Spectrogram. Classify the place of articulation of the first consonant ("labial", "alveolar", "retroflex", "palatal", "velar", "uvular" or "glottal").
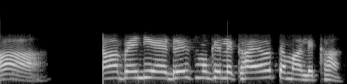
glottal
